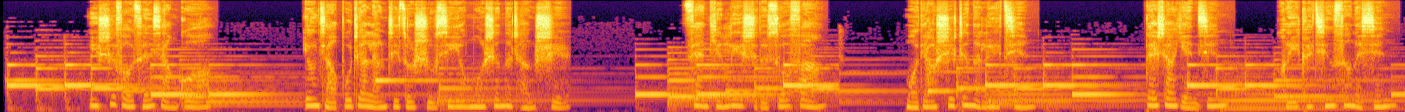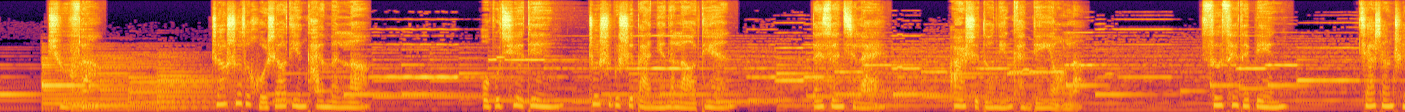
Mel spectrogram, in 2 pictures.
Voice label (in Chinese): 女 走心旁白 城市漫游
